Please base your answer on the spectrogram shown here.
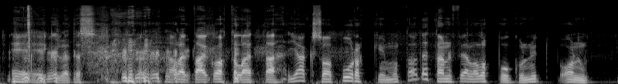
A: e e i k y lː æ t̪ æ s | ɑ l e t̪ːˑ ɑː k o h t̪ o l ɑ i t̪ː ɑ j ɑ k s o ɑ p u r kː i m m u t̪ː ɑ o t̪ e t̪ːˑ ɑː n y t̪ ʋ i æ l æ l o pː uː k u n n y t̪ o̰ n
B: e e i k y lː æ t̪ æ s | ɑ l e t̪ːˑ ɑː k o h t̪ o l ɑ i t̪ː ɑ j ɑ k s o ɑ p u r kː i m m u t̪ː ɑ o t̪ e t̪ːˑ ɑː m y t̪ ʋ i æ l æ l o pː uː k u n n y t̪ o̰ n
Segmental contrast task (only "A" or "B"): A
